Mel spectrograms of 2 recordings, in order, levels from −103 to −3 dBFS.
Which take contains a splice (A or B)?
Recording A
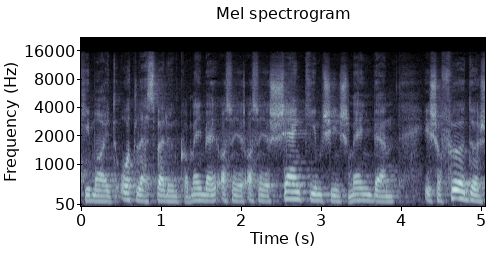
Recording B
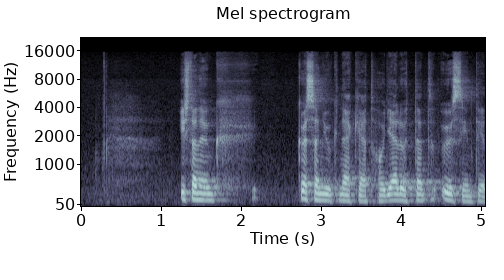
A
